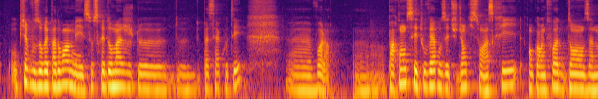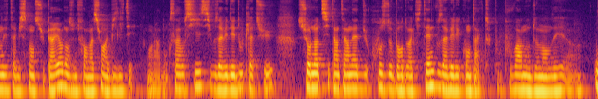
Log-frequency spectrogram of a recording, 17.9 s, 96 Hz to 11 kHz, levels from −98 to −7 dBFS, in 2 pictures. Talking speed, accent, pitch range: 220 wpm, French, 145-170 Hz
